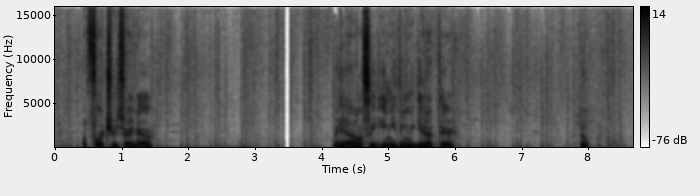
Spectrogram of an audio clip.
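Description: A horse gallops, hooves thudding on soft ground.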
